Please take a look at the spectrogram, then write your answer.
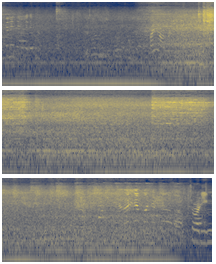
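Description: A train rolls into a station platform with a steady low rumble, faint metallic wheel squeal and a loud, continuous hum; voices murmur in the background.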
